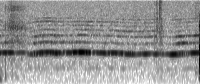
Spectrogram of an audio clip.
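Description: A young child's voice from the room upstairs: one long, high-pitched held note, slightly muffled by the ceiling.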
